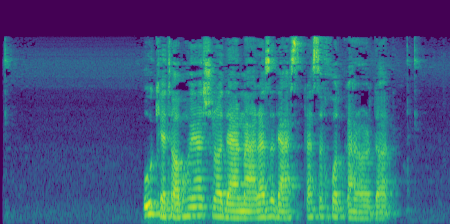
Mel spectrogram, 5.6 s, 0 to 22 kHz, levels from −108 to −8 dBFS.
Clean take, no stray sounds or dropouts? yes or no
yes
